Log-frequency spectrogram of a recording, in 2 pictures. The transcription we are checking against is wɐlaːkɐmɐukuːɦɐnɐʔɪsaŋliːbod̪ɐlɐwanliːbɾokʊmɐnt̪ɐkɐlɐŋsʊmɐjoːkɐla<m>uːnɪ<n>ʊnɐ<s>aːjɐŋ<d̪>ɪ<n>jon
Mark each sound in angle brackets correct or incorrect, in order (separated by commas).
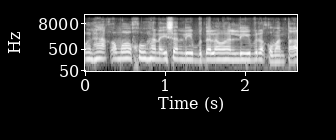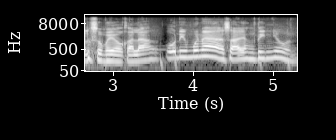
incorrect, incorrect, correct, correct, correct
